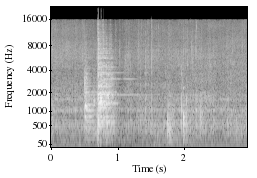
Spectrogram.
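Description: Garlic added to a pan of browned onions for chicken tinga sizzles briefly and is stirred, with a loud burst of frying followed by several softer scraping stirs.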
